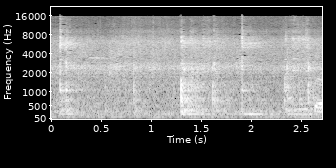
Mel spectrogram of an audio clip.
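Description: Finely chopped green chillies are stirred into capsicum sautéing in a hot pan, producing a constant close sizzle broken by a few distinct scrapes of the spoon, with no talking.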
